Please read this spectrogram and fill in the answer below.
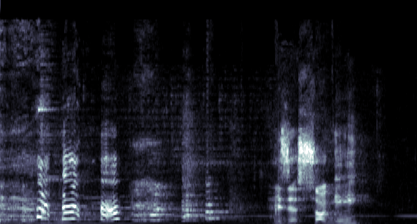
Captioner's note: laughter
